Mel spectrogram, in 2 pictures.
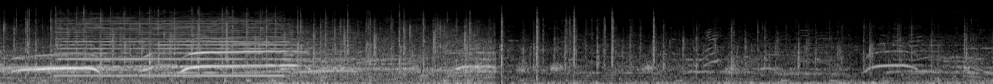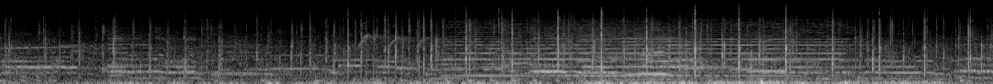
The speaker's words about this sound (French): On est sur la place Howard à Saint-Josse et voilà la marche qui est en train d'arriver.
